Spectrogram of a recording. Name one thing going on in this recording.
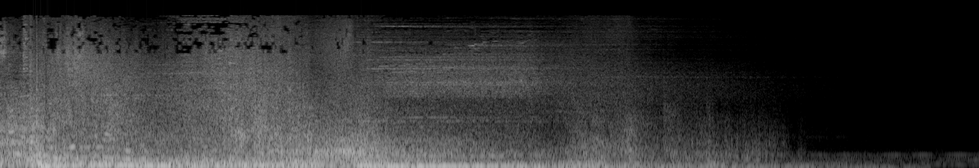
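A triumphant orchestral fanfare swells and then slowly fades away.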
